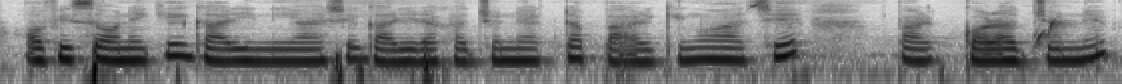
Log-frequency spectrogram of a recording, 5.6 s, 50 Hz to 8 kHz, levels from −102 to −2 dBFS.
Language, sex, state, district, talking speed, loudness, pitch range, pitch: Bengali, female, West Bengal, North 24 Parganas, 170 wpm, -19 LUFS, 210-230 Hz, 215 Hz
